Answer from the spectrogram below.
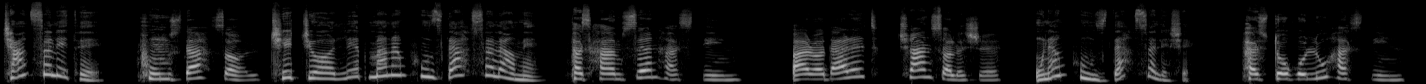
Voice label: Dialogue lesson Farsi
